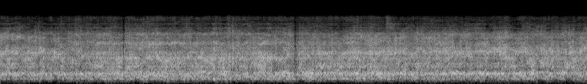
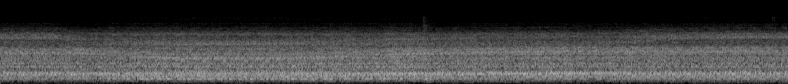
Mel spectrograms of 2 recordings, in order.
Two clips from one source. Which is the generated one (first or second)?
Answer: first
